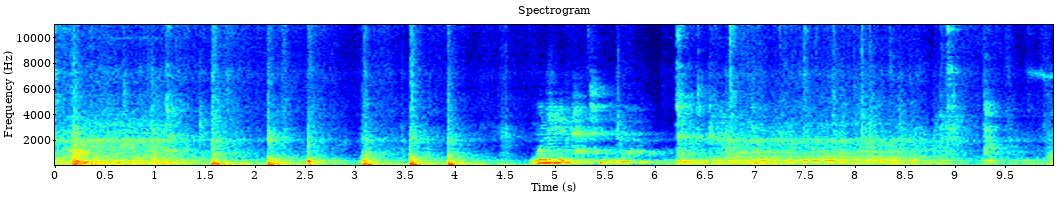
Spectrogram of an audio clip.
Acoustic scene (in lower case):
elevator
